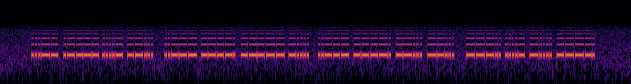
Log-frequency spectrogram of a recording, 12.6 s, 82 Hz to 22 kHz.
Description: Morse code, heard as a keyed tone, hand-sent with a bug key, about 36 wpm, 580 Hz. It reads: 3147 2906 2977 8469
